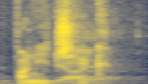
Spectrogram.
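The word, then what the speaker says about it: Vaniček: Richtig ausgesprochen, ja, ne? Vanitschek. Ja, sagt Chris.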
